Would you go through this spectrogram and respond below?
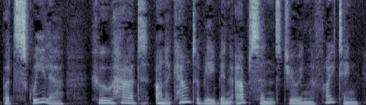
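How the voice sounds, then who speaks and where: A woman narrating a radio drama in a measured, scripted storytelling manner. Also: low voice, sing-song, mellow, breathy edge.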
